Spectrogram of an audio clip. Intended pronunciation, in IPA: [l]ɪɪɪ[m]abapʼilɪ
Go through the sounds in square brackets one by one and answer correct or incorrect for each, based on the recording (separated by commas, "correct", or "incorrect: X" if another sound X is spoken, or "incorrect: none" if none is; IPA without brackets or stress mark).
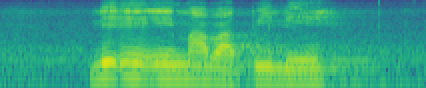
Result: correct, correct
